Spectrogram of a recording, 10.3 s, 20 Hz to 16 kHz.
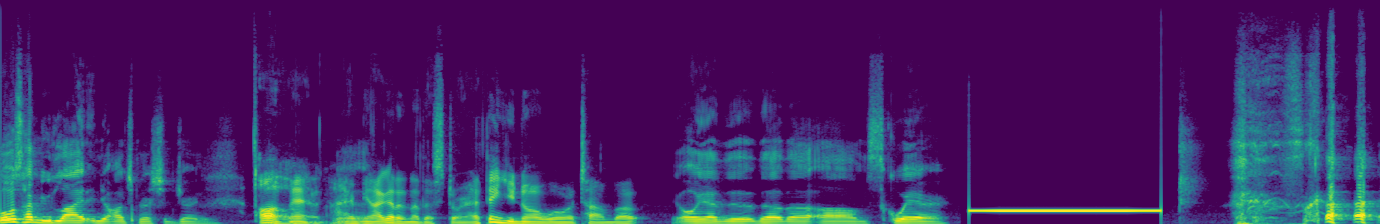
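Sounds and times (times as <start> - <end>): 
speech: 0.0 - 7.2, 9.2 - 10.3
censor bleep tone masking a spoken word: 7.3 - 8.8
people laughing: 9.3 - 10.3.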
